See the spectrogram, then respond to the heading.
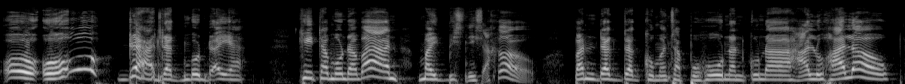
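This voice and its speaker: A woman acts a sassy, vain mother in a comedy drama. Her voice is high and bright, with an unhurried, drawn-out, complaining delivery. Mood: reassuring. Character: vain, sassy Ilocano mother, struggling halo-halo vendor. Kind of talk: Filipino comedy audio drama.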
